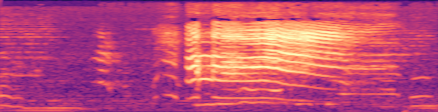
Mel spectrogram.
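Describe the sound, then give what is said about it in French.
A man bursts into a loud, sustained wailing cry lasting nearly two seconds, strained, after a few quieter vocal sounds and murmurs, crying deeply during a deliverance prayer. “Le diable, il pleure profondément. Pourquoi il pleure?”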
